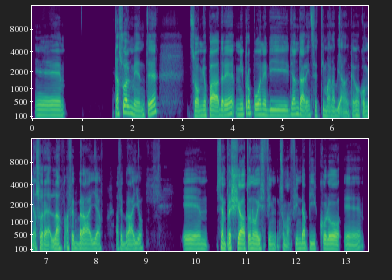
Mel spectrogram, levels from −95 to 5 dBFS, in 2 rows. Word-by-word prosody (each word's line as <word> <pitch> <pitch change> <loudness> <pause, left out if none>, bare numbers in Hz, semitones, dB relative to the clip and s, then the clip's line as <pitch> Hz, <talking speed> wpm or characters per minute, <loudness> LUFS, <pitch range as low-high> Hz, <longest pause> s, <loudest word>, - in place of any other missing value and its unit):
Ehm 130 0 0 1.0
casualmente, 155 - +3 0.6
inso 115 -2 0
mio 125 +2 -2
padre 125 +6 +4
mi 140 0 -3
propone 140 -5 +2
di 125 -1 -1
di 145 - -4
andare 145 -6 +2
in 125 - -8
settimana 115 -2 -6
bianca 120 - -5
co 125 - -2
con 115 - -5
mia 105 - -4
sorella 115 0 +1
a - - -6
febbraio 115 -1 0 0.3
a - - -9
febbraio. 120 +3 -2 0.8
Ehm, 115 -1 -1 0.2
sempre - - +2
sciato 115 -1 +5
noi, 115 -2 +3
f - - -9
fin 110 -1 -6
somma, - - -7
fin 120 0 -6
da 125 -1 +2
piccolo, 115 -1 0
ehm 105 -1 -4
120 Hz, 145 wpm, -24 LUFS, 115-130 Hz, 1.0 s, sciato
